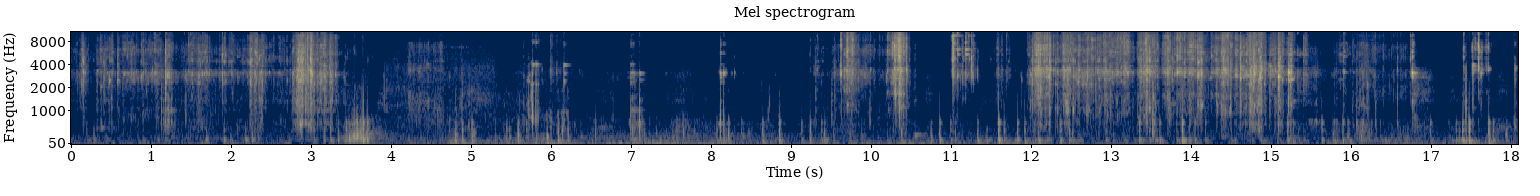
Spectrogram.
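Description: Glass bottles clink against each other and knock on stone.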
